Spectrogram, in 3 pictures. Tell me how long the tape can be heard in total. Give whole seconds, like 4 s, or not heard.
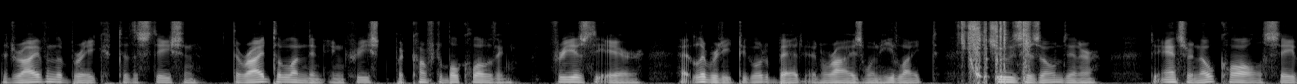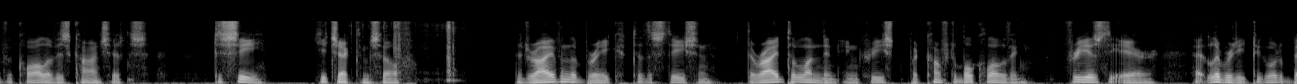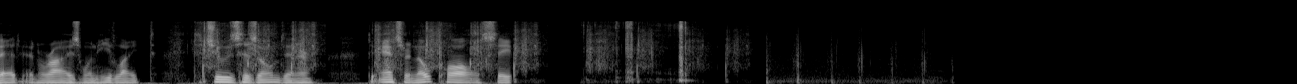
2 s.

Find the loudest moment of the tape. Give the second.
10 s.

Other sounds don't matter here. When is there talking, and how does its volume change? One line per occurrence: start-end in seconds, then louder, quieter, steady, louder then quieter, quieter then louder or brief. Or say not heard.
0.0-17.1 steady
18.1-31.1 steady.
